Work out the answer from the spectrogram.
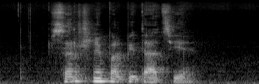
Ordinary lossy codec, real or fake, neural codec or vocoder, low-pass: none; fake; codec, 44.1 kHz, 7.8 kbps, Pupu-Codec; none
